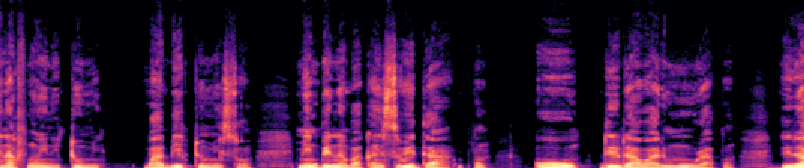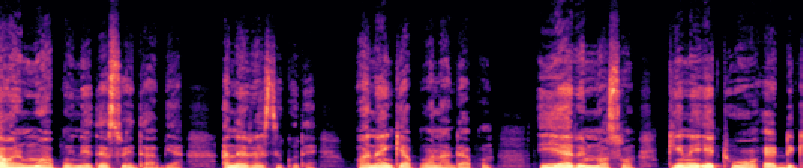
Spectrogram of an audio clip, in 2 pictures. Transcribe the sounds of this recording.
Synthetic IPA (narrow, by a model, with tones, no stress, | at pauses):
na˨fṵ˦i˨ni˨to˦mi˨ | ba˦bi˦to˨mḭ˨so̰˦mi˦ɡ͡be˦na˨ba˨ka˨i˨so˦we˦da˨pṵ˨ | o˦di˦da˦wa˦ɾi˦mu˦wɾa˨pu˨di˦a˦wa˦ɾi˦mu˦a˦pu˨i˨ne˦te˦so˦ḛ˦da̰˨bi˨a˨a˨ne˦˨ɾe˦si˨ko˨te˨ | wa˦na˨ɡi˦a̰˦˨pu˨a˦na˨da̰˨pṵ˨m | i˦je˦ɾi˦m˦no˨so˨ki˦ni˦ʔe˦tʰu˦o˦ʔe˦di˦k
